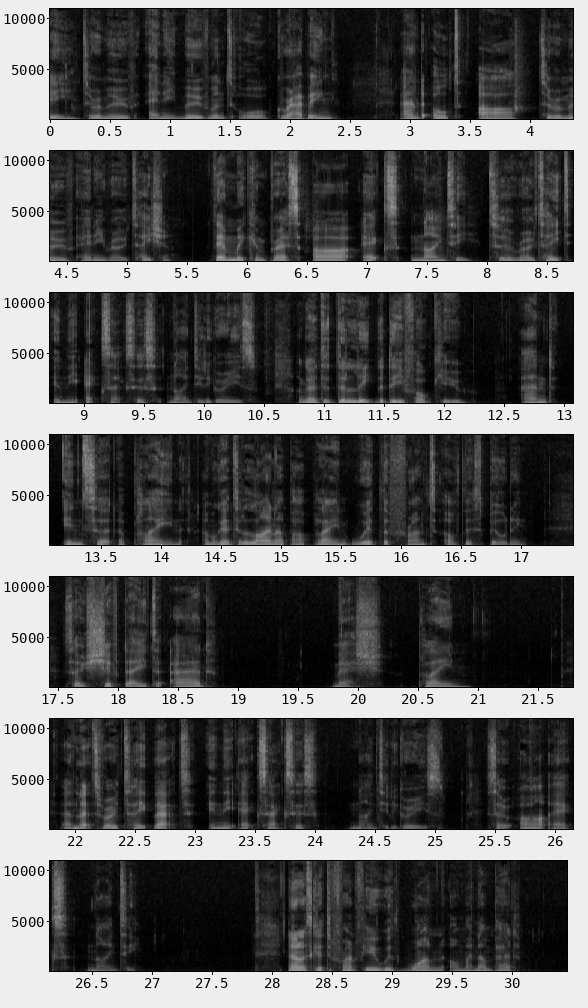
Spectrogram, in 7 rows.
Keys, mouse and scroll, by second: 3.3 alt+r, 6.2 r, 10.5 click, 12.2 Delete, 17.8 shift+a, 22.0 r, 28.8 KP_1, 30.2-30.4 scroll up 6.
